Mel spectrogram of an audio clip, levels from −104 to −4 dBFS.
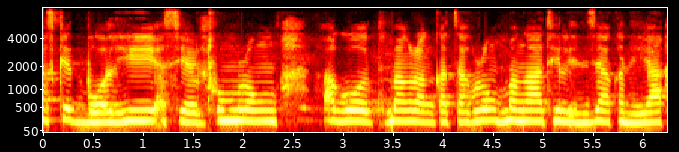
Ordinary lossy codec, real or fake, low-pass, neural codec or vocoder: Opus, 64 kbps; real; 7.2 kHz; none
